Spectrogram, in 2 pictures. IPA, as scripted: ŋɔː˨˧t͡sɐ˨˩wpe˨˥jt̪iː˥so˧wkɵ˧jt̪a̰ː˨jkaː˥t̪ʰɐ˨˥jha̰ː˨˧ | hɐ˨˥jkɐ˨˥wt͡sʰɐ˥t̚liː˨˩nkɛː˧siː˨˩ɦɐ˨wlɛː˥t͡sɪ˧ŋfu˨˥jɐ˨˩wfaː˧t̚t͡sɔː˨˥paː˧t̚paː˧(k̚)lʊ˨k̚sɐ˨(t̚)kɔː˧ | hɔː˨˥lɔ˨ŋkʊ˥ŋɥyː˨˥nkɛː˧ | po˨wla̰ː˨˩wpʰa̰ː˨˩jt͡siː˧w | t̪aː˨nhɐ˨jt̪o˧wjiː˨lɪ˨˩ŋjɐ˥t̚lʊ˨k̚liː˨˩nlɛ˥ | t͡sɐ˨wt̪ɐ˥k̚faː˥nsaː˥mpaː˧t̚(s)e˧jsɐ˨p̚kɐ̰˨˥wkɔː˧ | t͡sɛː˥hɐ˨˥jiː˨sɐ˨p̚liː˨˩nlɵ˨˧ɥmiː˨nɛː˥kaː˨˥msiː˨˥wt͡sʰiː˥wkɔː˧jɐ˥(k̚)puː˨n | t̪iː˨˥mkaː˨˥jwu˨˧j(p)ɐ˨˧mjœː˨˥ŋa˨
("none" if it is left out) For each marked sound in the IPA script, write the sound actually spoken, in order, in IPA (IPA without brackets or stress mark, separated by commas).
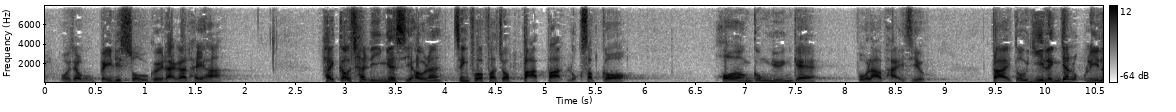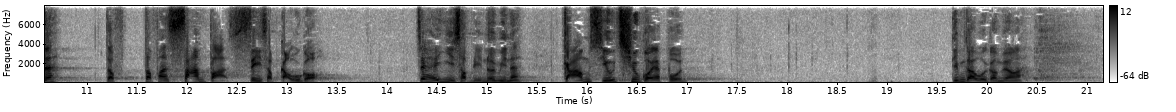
t̚, p̚, s, t̚, k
